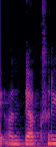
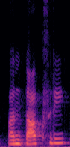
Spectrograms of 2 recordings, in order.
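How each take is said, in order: First: अंत्याक्षरी with a y-glide after t; correct form. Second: अंताक्षरी said with a plain "taak", no y-glide; wrong form. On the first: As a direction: say अंत्याक्षरी as ant-YAAK-sha-ri. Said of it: "अंत्याक्षरी होता है". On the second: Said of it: "अशुद्ध है". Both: Shown as a demonstration.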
